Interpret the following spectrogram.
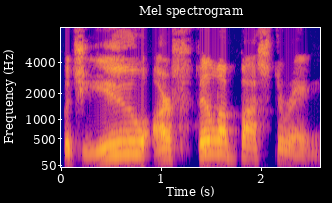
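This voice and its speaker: A man's voice: fairly high pitch, sing-song, slow, a little mellow. A man hosting an online debate room, arguing in a confrontational, insistent way and repeating his demands. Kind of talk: argumentative live debate.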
